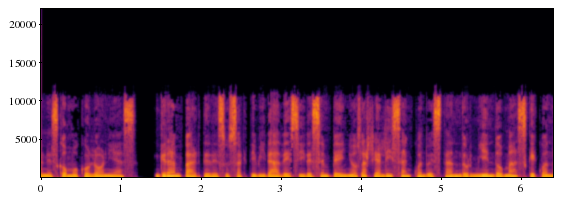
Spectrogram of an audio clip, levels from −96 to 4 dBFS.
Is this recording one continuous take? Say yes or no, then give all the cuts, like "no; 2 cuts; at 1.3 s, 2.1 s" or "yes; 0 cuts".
yes; 0 cuts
